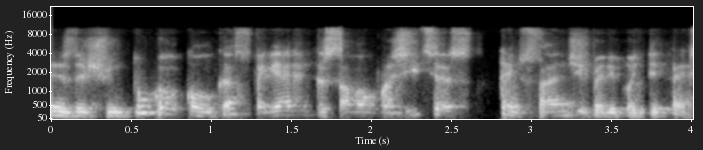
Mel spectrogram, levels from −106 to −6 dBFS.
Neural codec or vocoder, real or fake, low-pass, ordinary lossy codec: codec, 24 kHz, 3 kbps, HILCodec; fake; 9.9 kHz; Opus, 32 kbps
